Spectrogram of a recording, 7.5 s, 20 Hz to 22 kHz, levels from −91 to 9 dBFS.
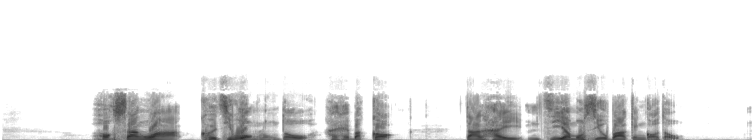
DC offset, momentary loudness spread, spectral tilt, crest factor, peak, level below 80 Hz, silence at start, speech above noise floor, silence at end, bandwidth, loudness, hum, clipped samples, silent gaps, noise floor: under 0.1%; 11 LU; -4.5 dB/octave; 16 dB; -4 dBFS; -44 dBFS; 0.95 s; 41 dB; 0.75 s; 10 kHz; -19 LUFS; none; under 0.1%; none; -60 dBFS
